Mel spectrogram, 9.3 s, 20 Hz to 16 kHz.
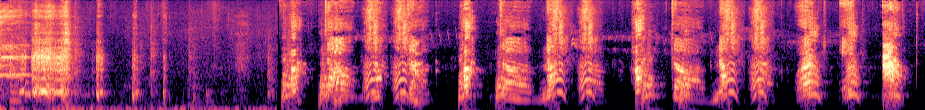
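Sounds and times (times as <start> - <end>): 
rustling: 0.7 - 2.8
dog barking deeply: 2.8 - 9.1.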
